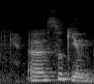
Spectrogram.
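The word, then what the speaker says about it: Sukin: же сукин который как-то суке суке на факультете такое название всегда или знаешь как правильно поставить ударение тут как тебе удобно так как выдала сукин правильно называется бренд уж простите но по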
